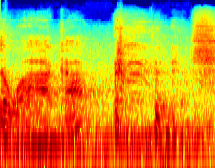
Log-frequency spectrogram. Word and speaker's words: Oaxaca: So we finally learnt how to say Oaxaca even if it's spelled very differently is how you pronounce it.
